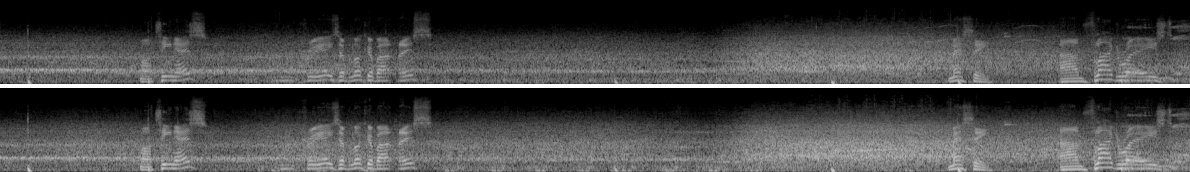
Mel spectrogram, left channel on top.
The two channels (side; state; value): left; quieter; 5.3 dB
